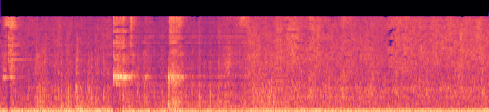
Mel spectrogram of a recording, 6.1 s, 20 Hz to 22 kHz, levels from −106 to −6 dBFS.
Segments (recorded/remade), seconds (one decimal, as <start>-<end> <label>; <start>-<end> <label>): 0.0-1.5 recorded; 1.5-3.1 remade; 3.1-6.1 recorded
